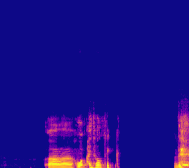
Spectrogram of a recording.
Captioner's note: laughing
